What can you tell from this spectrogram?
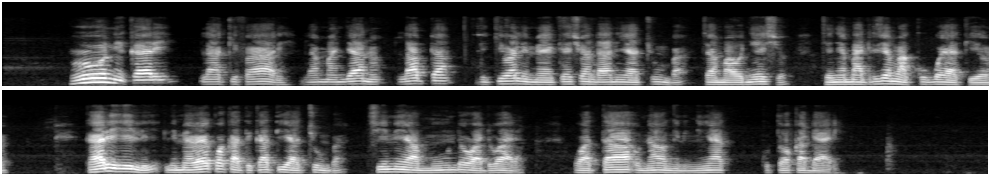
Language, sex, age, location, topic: Swahili, male, 50+, Nairobi, finance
